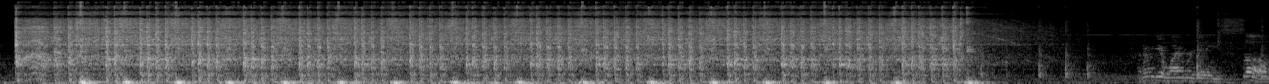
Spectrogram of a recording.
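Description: Chevrolet Nova fitted with an LS 5.3 V8 cranks and runs roughly in a garage, a loud, steady, lumpy throb with repeated low pulses for about ten seconds before the engine cuts out, leaving faint voices and clatter.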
